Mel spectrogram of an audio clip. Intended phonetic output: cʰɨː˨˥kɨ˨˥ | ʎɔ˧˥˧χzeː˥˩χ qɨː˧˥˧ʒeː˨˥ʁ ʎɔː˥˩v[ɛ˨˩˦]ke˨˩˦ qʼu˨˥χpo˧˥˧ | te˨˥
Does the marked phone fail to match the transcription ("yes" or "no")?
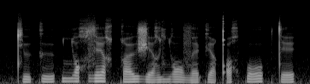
yes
